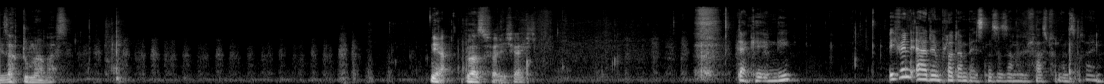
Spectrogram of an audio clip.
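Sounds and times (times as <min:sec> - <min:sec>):
speech: 0:00.0 - 0:00.8, 0:04.3 - 0:05.4, 0:07.4 - 0:08.0, 0:08.9 - 0:11.0
dog panting: 0:00.2 - 0:07.4.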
